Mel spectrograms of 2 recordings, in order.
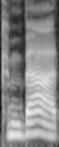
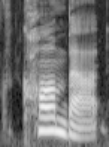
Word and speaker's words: combat: combating this word is combat is a really fun word because if you say it as a noun it's combat but when it's a verb it's combat the accent goes on on the second syllable and that means to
